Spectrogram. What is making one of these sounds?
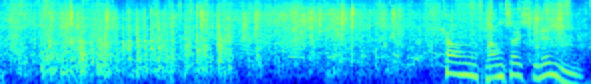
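A cart rattles as it is pushed over gravel.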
